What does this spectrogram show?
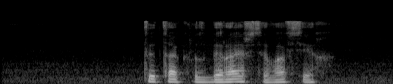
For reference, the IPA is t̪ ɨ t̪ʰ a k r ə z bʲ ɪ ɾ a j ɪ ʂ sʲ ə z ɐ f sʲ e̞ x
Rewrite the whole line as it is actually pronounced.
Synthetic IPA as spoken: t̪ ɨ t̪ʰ a k r ə z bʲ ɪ ɾ a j ɪ ʂ sʲ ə v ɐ f sʲ e̞ x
